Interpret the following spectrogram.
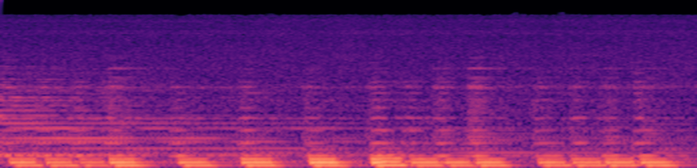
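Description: Live rock band playing an instrumental passage: electric bass driving a pulsing run of short low notes, about three a second, under sustained keyboard tones.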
